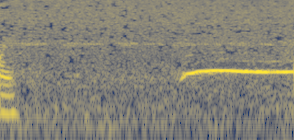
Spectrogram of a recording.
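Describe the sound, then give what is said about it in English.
A long, steady guttural howl, like a growl-yell combination, rises out of hissing background noise partway through and holds a sustained note to the end, with a brief similar cry fading out right at the start; recorded on small lavalier microphones. “It was like a guttural, like a growl yell combination.”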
